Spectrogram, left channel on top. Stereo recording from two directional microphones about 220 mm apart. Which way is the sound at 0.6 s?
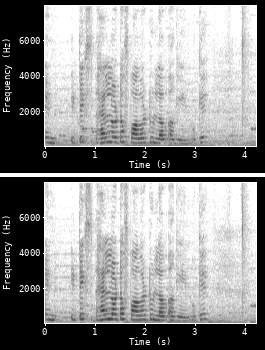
35° right (ahead or behind).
